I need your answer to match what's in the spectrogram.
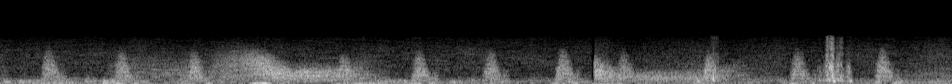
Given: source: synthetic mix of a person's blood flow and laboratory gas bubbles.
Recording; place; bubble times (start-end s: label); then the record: Doppler ultrasound of blood flow; subclavian vein
7.10-7.19 s: bubbles
8.17-8.54 s: bubbles
From the record:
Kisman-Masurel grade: 123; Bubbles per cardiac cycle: 1 to 2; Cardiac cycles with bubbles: 10 to 50%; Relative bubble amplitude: loud (0.450 to 0.775); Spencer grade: 2 (many but less than half of the cardiac periods contain bubble signals, singularly or in groups); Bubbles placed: anywhere in the cardiac cycle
